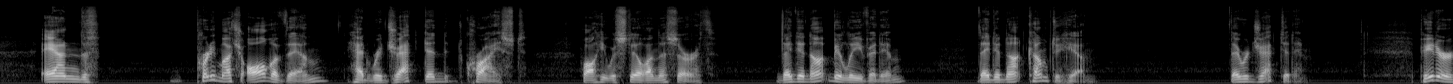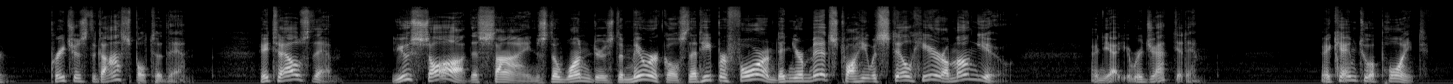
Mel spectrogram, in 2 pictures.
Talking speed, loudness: 145 wpm, -21 LUFS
